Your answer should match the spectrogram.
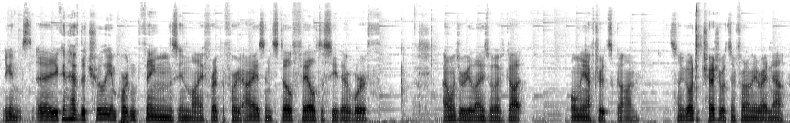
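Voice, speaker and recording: Male game streamer, lowish voice, casual read-aloud narration mixed with off-the-cuff reactions, game music behind. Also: normal speed. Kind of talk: visual novel let's play, reading text aloud with casual commentary.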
